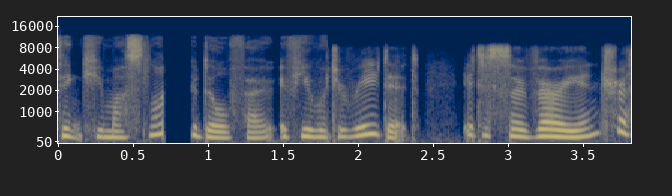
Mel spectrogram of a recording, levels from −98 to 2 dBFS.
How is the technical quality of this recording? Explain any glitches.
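The quality is uneven: there's a clear dropout early on, and the back half degrades noticeably.

From 0.69 to 0.89 s there's a playback stall. The speech cuts to silence for about 0.19 s mid-flow, then picks up again. It likely happened because the player's buffer ran dry or its thread got held up briefly.

From 1.63 s to the end there's a call bitrate drop. The encoder was squeezed onto far fewer bits, consistent with Opus falling from about 32 to 12 kbps. The top end narrows from 12 kHz to 8 kHz, so the speech turns muffled and rougher, worst for roughly the last 1.4 s.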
